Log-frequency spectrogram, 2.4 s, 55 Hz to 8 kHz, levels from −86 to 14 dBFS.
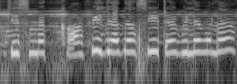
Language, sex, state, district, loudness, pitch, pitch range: Hindi, female, Bihar, Patna, -11 LUFS, 365 Hz, 345-380 Hz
